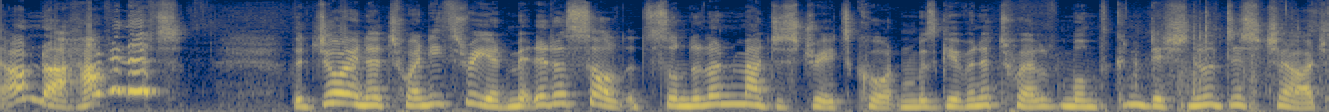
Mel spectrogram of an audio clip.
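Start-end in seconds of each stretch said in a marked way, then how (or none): 0.0-0.9 put-on Geordie accent, higher and louder. Acting out a line from a news story about Sunderland: put-on Geordie accent. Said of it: "I do like a Geordie voice".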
